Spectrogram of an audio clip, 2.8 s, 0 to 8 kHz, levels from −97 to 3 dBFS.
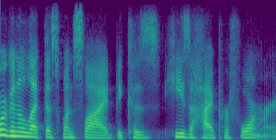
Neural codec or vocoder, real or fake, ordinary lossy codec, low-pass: codec, 24 kHz, 0.5 kbps, DualCodec; fake; Opus, 24 kbps; 7.2 kHz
